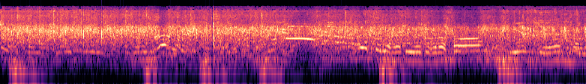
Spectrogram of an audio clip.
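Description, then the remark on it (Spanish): A crowd applauds steadily as a procession float (paso) stops beside them, a dense, continuous clatter of many hands clapping that stays loud throughout, with scattered voices and cheers mixed into the din. “los aplausos cuando se para, cuando se, se para el paso a, tu lado después de tanto tiempo de espera, es que uno se, manifiesta así, aplaudiendo.”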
